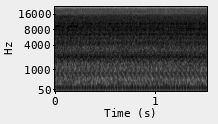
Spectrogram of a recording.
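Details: Ventis MX4 gas monitor sampling pump running after power-on and sensor check; steady even low hum, constant pitch, no surging, running normally.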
